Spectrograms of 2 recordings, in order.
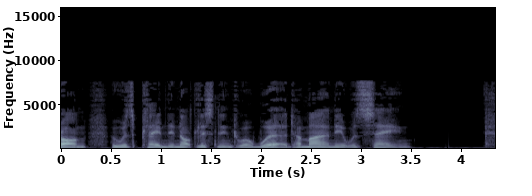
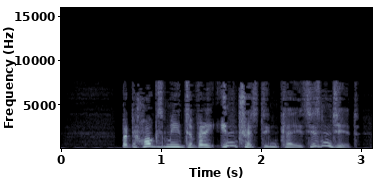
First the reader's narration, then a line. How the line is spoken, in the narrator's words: Hermione pressed on eagerly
